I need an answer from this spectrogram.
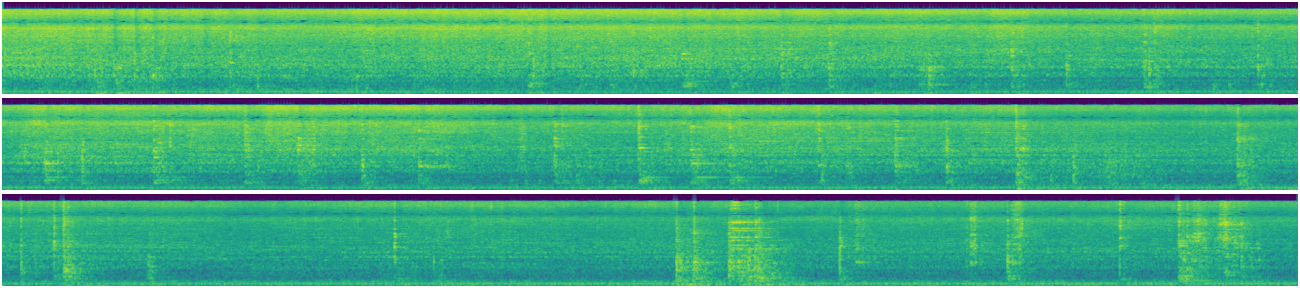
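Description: Rice and sautéed vegetables sizzling in a stainless steel pot, with a metal spoon stirring and scraping against the pot. The sizzle starts suddenly at the outset and eases a little later on, while the spoon's scrapes and clicks come more often near the end.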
